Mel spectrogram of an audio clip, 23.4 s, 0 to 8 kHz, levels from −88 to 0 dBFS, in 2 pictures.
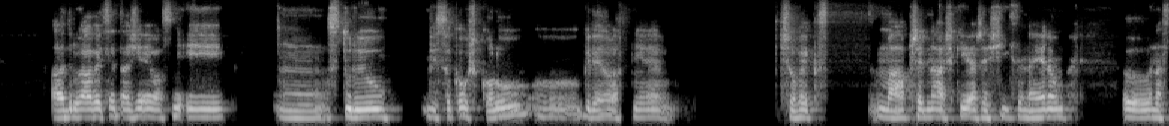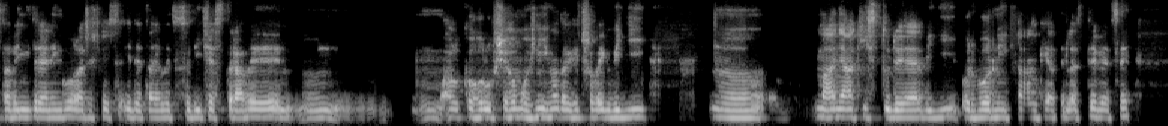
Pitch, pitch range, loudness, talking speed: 140 Hz, 135-145 Hz, -26 LUFS, 125 wpm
